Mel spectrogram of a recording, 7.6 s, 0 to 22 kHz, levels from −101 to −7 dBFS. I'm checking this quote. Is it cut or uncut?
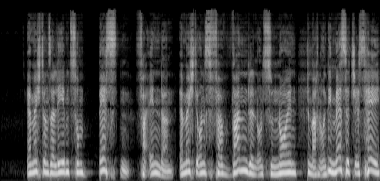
cut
